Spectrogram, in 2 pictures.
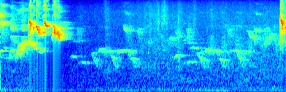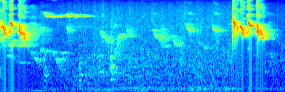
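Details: Cucak kinoi (bulbul) song played to lure all kinds of birds: loud bursts of sharp, high chattering notes about every five seconds, with softer twittering phrases between them.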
